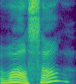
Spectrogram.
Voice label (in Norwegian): "vasa", hemsedalsmaalet, tale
